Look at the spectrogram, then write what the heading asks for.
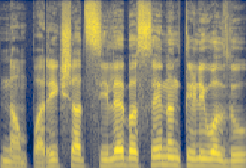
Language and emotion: Kannada, fearful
